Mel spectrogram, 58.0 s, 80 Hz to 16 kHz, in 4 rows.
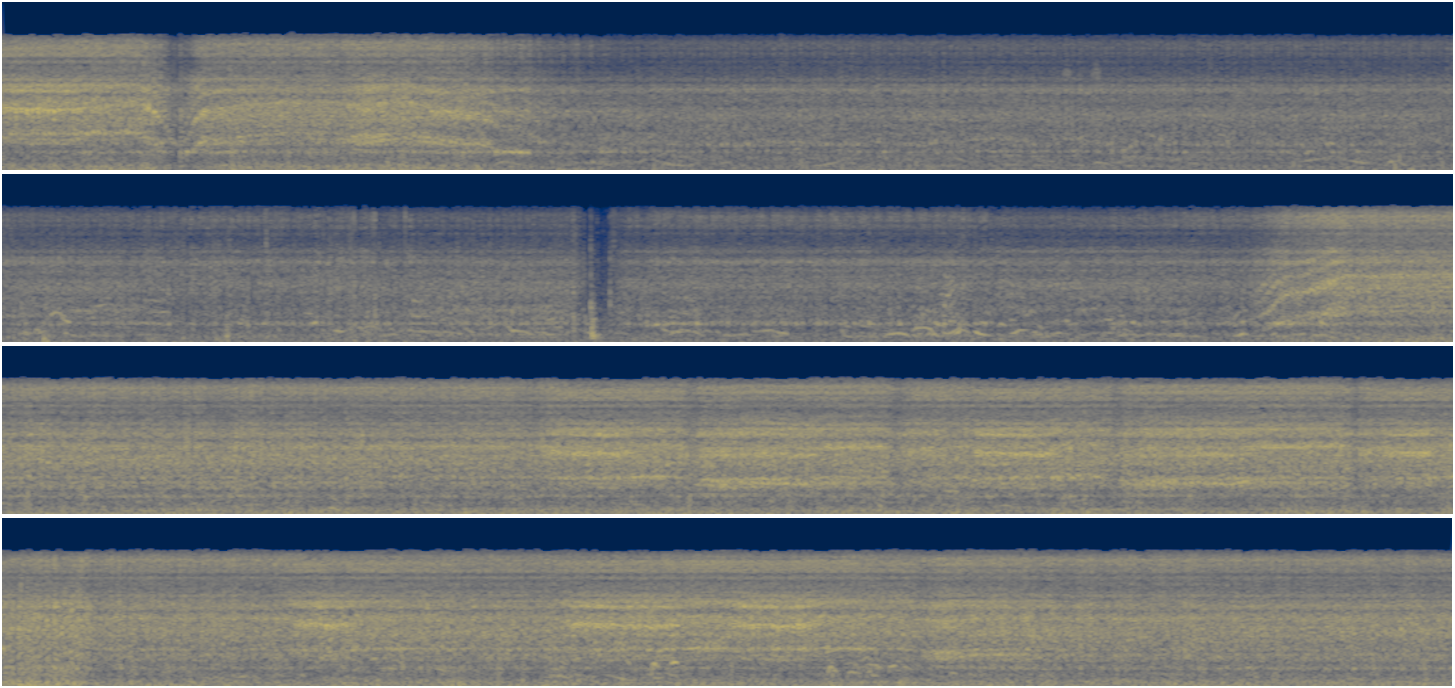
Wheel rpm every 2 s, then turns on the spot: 180, 190, 80, 70, 70, 70, 70, 70, 70, 50, 60, 70, 70, 160, 230, 230, 230, 220, 220, 220, 220, 230, 230, 230, 220, 220, 230, 230, 230.
none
